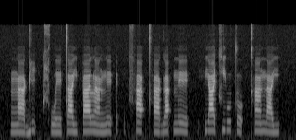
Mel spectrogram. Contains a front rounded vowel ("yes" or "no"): no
